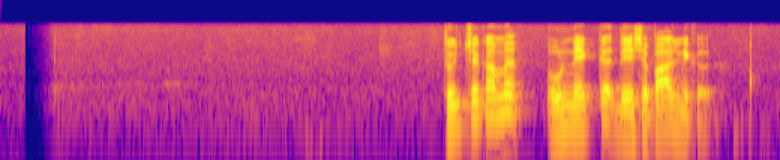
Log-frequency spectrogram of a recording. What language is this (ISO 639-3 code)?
sin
